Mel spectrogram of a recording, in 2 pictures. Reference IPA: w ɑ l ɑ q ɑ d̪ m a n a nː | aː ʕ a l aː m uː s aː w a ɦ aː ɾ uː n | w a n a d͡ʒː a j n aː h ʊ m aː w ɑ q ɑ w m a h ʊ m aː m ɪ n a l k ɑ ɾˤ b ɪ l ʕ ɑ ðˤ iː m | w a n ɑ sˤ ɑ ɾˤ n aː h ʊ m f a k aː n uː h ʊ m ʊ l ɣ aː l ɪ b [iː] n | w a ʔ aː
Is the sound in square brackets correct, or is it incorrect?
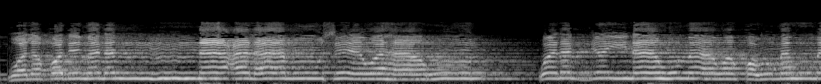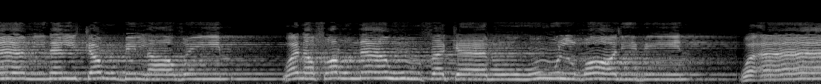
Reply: correct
